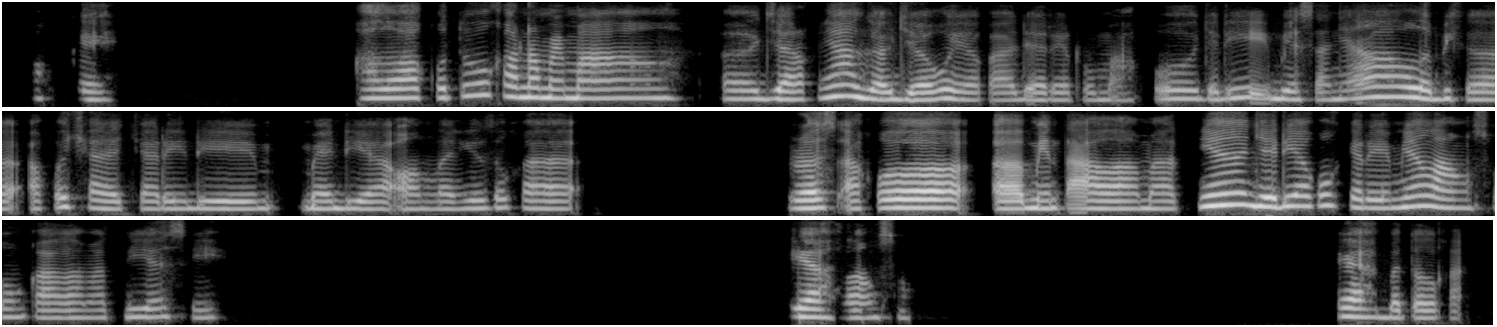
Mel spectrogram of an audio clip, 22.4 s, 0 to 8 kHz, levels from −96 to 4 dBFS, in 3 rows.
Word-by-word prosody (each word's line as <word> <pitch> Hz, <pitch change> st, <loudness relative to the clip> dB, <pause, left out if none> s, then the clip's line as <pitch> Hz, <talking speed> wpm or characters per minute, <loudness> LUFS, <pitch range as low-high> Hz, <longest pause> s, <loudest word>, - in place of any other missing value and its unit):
Oke. 230 Hz, -3 st, -13 dB, 1.2 s
Kalau 260 Hz, 0 st, 0 dB
aku 270 Hz, 0 st, -2 dB
tuh, 325 Hz, +4 st, -4 dB
karena 290 Hz, -2 st, +3 dB
memang, 260 Hz, 0 st, -1 dB, 0.2 s
eee, 235 Hz, 0 st, -4 dB
jaraknya 245 Hz, +7 st, 0 dB
agak 230 Hz, -5 st, +3 dB
jauh 210 Hz, +4 st, +1 dB
ya, 220 Hz, -4 st, -2 dB
Kak 205 Hz, 0 st, -11 dB
dari 210 Hz, 0 st, -6 dB
rumahku. 220 Hz, +3 st, -7 dB
Jadi, 245 Hz, +5 st, -4 dB
biasanya 235 Hz, +6 st, -2 dB
lebih 245 Hz, -3 st, +2 dB
ke 220 Hz, -, -4 dB, 0.2 s
aku 215 Hz, +5 st, -6 dB
cari-cari 215 Hz, -2 st, -6 dB
di 215 Hz, -1 st, -2 dB, 0.2 s
media 215 Hz, -2 st, -3 dB
online 205 Hz, 0 st, -7 dB
gitu, 240 Hz, +2 st, -6 dB
Kak. 215 Hz, -3 st, -5 dB, 1.1 s
Terus 230 Hz, +1 st, +4 dB
aku, 220 Hz, +2 st, -5 dB, 0.6 s
eee, 110 Hz, -, +4 dB
minta 235 Hz, 0 st, 0 dB
alamatnya. 220 Hz, +9 st, +4 dB
Jadi, 280 Hz, +1 st, +7 dB
aku 295 Hz, +2 st, 0 dB
kirimnya 255 Hz, 0 st, 0 dB
langsung 235 Hz, -2 st, -2 dB
ke 215 Hz, -, -8 dB
alamat 215 Hz, +1 st, -8 dB
dia 235 Hz, 0 st, -5 dB
sih. 220 Hz, -3 st, -17 dB, 2.8 s
Iya, 235 Hz, -2 st, +3 dB
langsung. 210 Hz, 0 st, -8 dB, 2.1 s
Iya 245 Hz, -1 st, +3 dB
betul, 210 Hz, 0 st, -4 dB
Kak. 200 Hz, -, -17 dB
230 Hz, 115 wpm, -24 LUFS, 215-255 Hz, 2.8 s, Jadi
